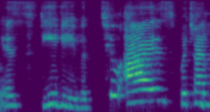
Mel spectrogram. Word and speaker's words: Stevii: from the great state of North Carolina I'm Stevie Dr Stevie just Stevie it depends on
